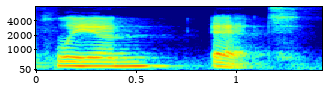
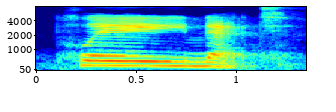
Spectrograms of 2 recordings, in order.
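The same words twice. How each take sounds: First: The first vowel is short, like in plan. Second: The first vowel is long, like in plane. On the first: The speaker calls it right. "read it as a closed syllable" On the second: The speaker calls it wrong. "it would make the long vowel sound"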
